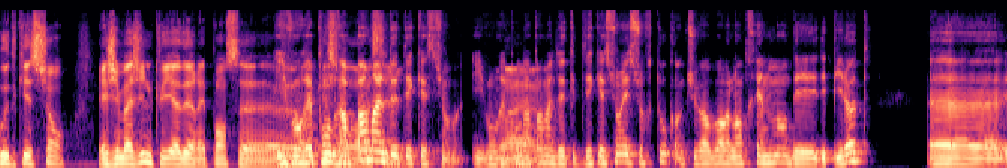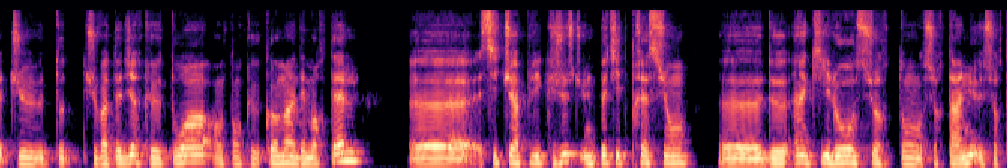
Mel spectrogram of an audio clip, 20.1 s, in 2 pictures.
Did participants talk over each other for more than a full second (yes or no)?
yes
